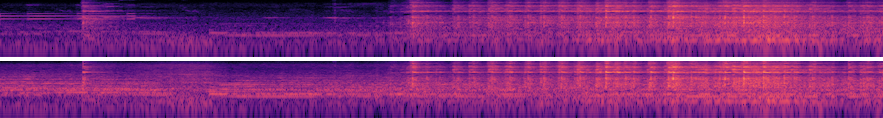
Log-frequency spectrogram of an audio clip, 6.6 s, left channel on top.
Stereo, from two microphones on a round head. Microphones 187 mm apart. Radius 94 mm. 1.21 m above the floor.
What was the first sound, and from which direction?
A rattle, 20° right (ahead or behind).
